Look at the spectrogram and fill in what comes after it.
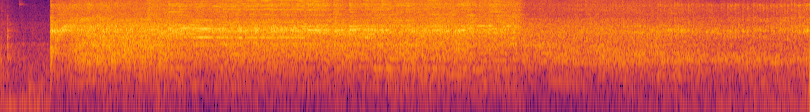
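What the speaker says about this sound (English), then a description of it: "Let's grind that off." An angle grinder cuts through a stuck nail or piece of metal in a wood pallet, a harsh, loud, bright continuous grinding that starts abruptly, holds for several seconds, then drops to a slightly softer whine as the cut continues.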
